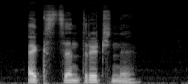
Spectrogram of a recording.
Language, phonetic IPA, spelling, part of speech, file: Polish, [ˌɛkst͡sɛ̃nˈtrɨt͡ʃnɨ], ekscentryczny, adjective, Pl-ekscentryczny.ogg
